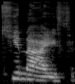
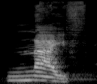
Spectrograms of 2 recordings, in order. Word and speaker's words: knife: E notem aqui, gente, que essa palavra knife, ela começa com aquele K ali, mas o K é mudo, a gente não pronuncia. Tem muita gente aí que fala knife, né, gente? Não tá certo isso. O K aqui é silencioso, mudo. Então, eu digo knife.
